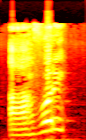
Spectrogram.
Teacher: Olha só, a palavra árvore, veja, a sílaba tônica, olha só, a última, a penúltima e a antepenúltima. A sílaba tônica é a antepenúltima, portanto, uma proparoxítona.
